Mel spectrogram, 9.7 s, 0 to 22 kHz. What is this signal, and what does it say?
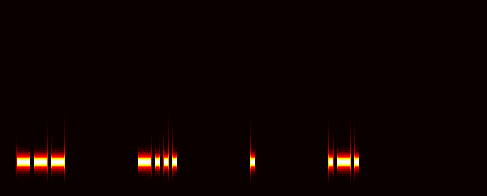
Morse code, heard as a keyed tone, about 14 wpm, spaced as for 5 wpm, 700 Hz. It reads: OBER
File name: Morsekurs / Witze / Witz 03. September 2019, 25 F70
